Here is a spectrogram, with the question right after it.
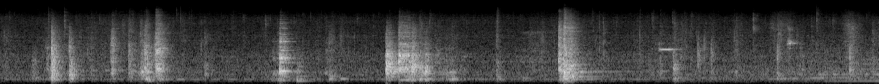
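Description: Eggs fry in a pan with a steady crackling sizzle, broken by repeated scrapes and clinks of a spatula sliding under and flipping them.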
